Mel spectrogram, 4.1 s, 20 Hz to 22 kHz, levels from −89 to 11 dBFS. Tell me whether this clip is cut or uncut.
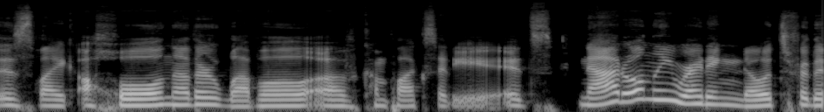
cut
